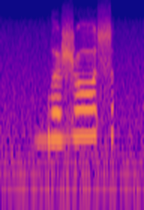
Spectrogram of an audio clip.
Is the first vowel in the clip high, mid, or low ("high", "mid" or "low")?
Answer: mid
